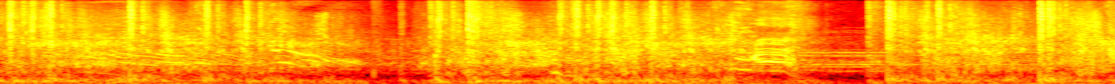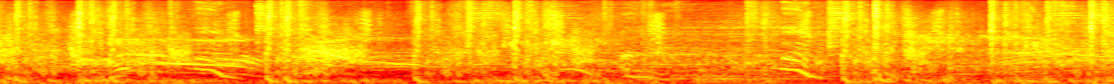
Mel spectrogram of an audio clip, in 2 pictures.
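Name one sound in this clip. Game soldiers clash in battle with rapid clanks and gunshots.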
